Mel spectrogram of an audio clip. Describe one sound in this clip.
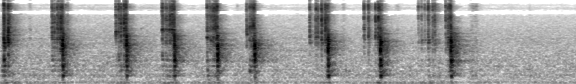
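A knife chops on a wooden board in quick strokes.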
